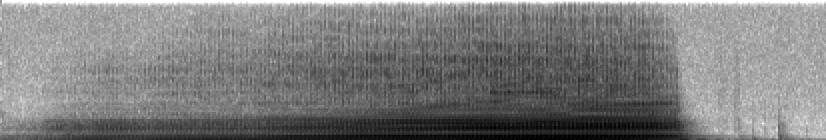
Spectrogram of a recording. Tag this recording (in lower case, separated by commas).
bowed string instrument, music, musical instrument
